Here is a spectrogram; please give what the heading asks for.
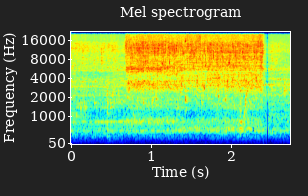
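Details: Toilet that banged when filling, after fill valve replacement and adjustment: strong, steady hiss of water rushing into the tank under high supply pressure, with no banging or hammering.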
